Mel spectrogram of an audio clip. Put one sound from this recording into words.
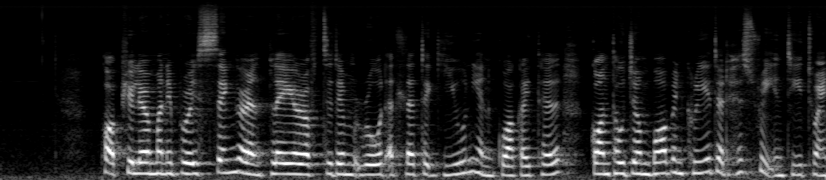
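A young woman reads out calmly into a studio microphone.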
